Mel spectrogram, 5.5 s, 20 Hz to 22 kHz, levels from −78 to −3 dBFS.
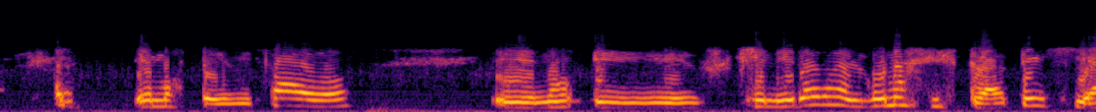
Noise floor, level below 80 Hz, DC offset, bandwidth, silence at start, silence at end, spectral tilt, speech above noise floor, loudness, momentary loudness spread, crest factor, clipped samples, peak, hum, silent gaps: -40 dBFS; -48 dBFS; under 0.1%; 5.4 kHz; 0.15 s; 0 s; -6.5 dB/octave; 22 dB; -19 LUFS; 9 LU; 14 dB; under 0.1%; -6 dBFS; none; none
